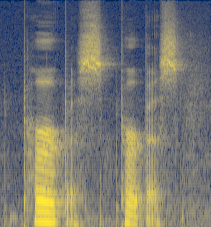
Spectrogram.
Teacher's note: it doesn't follow our typical rule for a silent e at the end it has a schwa pus um or you might say it with an i sound · lots of length on per very short on the second syllable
